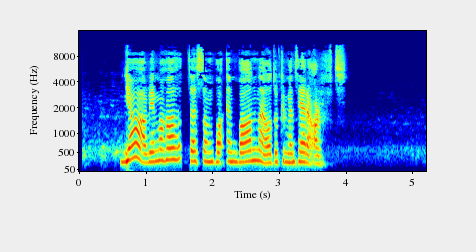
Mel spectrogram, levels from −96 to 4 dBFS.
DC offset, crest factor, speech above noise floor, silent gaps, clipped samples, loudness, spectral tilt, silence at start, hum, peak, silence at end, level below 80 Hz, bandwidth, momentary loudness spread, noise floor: under 0.1%; 16 dB; 52 dB; none; under 0.1%; -15 LUFS; -3 dB/octave; 0.55 s; none; 0 dBFS; 1.25 s; -68 dBFS; 11 kHz; 14 LU; -68 dBFS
